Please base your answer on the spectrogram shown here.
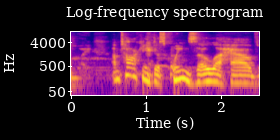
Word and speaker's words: Zola: Zola. You did, yeah. Queen Zola. So is Queen Zola like powerful? And I don't mean in like a political machination way. I'm talking, does Queen Zola have like, you know, real power, like magical power.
